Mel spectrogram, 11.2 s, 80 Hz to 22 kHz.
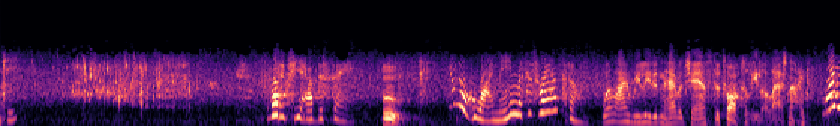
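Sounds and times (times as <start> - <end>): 
speech: 0.1 - 0.4, 3.6 - 5.5, 6.2 - 11.1
coffee pouring into a cup: 0.8 - 2.8.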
